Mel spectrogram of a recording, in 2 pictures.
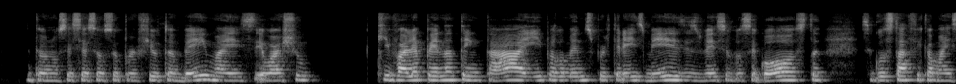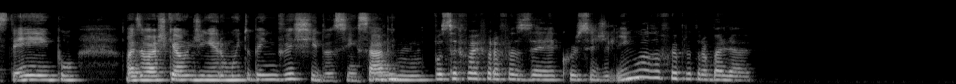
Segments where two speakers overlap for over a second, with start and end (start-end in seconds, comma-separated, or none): none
